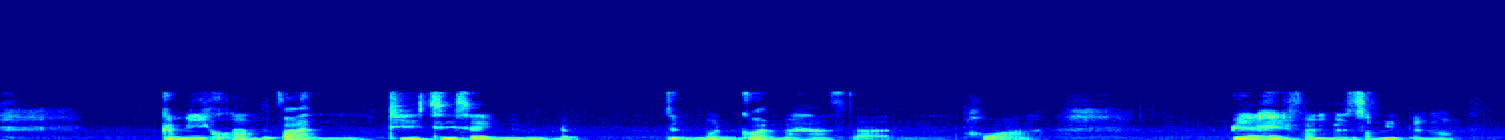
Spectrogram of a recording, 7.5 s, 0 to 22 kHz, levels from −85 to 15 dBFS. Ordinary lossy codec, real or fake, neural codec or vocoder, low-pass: none; fake; codec, 16 kHz, 6 kbps, DAC; none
